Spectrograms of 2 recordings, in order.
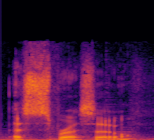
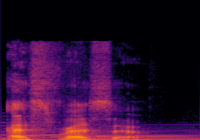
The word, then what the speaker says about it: espresso: It's 50% coffee, or 50% espresso, 50%, well, and the weird thing about it is actually... – Is it espresso? – It's not espresso. It's not espresso. There's no X, it's just espresso. – Espresso.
